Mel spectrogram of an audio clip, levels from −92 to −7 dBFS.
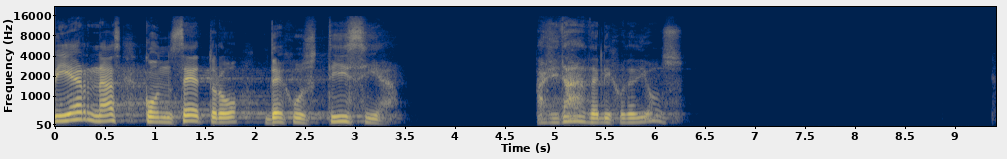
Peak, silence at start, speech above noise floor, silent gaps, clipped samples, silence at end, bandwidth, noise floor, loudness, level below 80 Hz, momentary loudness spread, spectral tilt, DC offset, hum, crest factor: -10 dBFS; 0 s; over 62 dB; none; under 0.1%; 3.2 s; 16 kHz; under -90 dBFS; -28 LUFS; -78 dBFS; 16 LU; -5.5 dB/octave; under 0.1%; none; 20 dB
